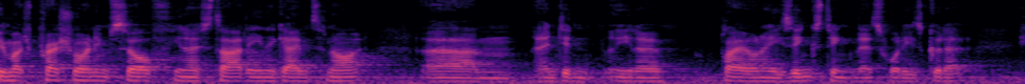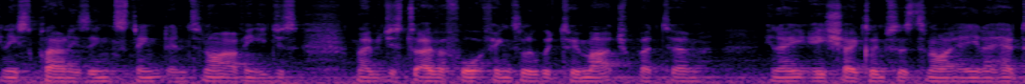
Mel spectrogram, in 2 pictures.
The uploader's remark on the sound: Post-Match Press Conference | Adelaide United v Wellington Phoenix.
